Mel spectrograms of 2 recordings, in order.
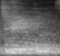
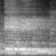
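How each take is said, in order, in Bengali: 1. এটি স্থানীয় ইংরেজি উচ্চারণে বলা হয়েছে। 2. এটি বাংলা-ধাঁচের ইংরেজি উচ্চারণে বলা হয়েছে। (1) "ওরা কিন্তু" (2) "আমরা বলি"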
